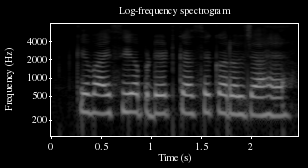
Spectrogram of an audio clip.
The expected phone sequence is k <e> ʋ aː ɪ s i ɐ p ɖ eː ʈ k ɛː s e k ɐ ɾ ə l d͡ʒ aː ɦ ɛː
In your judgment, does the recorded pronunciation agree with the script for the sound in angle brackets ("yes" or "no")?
yes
